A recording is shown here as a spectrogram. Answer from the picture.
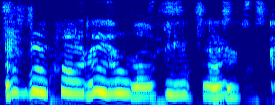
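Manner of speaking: high, loud, slow, overwhelmed tearful cry; in tears. Shown as a demonstration. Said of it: "this is how exactly how I was saying it in tears".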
